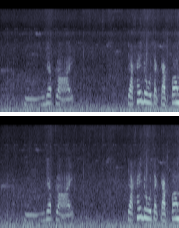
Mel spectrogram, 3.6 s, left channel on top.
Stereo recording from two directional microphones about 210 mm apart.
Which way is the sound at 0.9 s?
Centre (ahead or behind).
